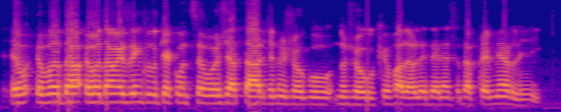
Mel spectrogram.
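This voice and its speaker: A man's fairly high voice at a very fast pace, hardly pausing, with fairly even intonation. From Brazil. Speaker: sports radio co-host. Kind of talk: live sports talk show. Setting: remote via Discord. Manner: halting, many repetitions.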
